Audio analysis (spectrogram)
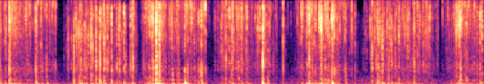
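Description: A derma roller with metal microneedles, held by a hand with long nails, is rolled across a large clear sheet of air-filled plastic bubble wrap. It makes bright, dense crinkling and scratching in repeated bursts, with brief quiet gaps between strokes.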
